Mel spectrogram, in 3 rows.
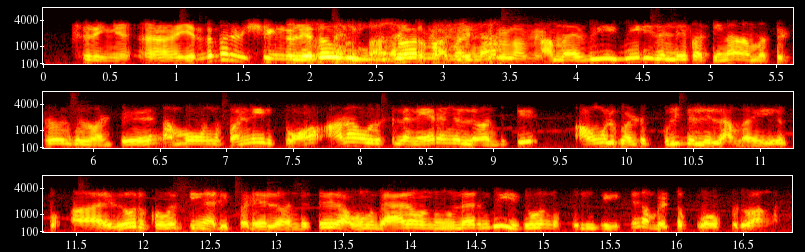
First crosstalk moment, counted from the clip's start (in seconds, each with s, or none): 1.9 s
